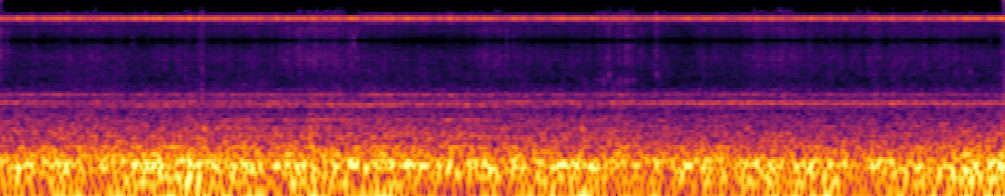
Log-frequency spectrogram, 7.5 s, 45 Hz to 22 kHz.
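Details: BMW E90 while moving in gear, mostly under load: steady thin high-pitched whistling whine above road rumble, always present when moving in gear; source not yet found.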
